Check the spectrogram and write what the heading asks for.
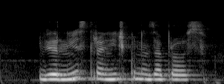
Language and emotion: Russian, neutral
